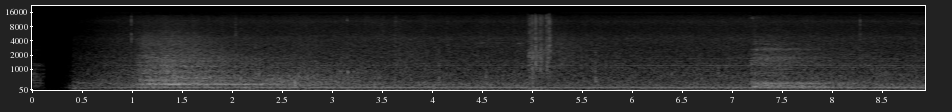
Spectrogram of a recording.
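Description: A man murmurs a prayer in a large echoing hall.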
